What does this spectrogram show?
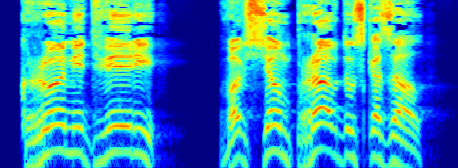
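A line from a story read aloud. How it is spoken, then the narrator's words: Loud shout. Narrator (Russian): громко крикнул Митя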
